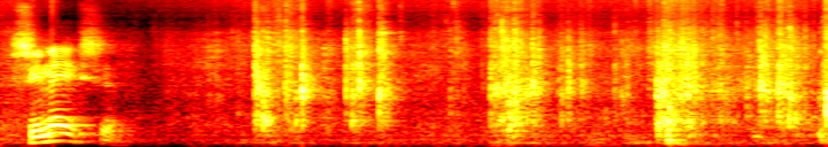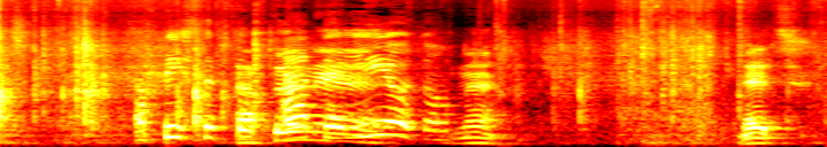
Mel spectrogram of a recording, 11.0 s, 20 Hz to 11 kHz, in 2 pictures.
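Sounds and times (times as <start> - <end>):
scraping and crunching of limescale: 1.2 - 8.0, 8.6 - 11.0.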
